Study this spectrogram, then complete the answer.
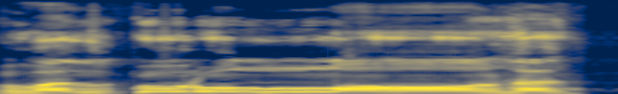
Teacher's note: ذال کو بغیر سیٹی کے پڑھیں گے، وز نہیں پڑھیں گے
